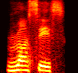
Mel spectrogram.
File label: "rosace", Indian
